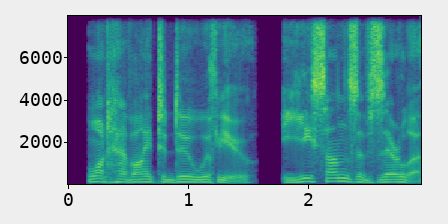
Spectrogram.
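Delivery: ordinary talk, nothing marked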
